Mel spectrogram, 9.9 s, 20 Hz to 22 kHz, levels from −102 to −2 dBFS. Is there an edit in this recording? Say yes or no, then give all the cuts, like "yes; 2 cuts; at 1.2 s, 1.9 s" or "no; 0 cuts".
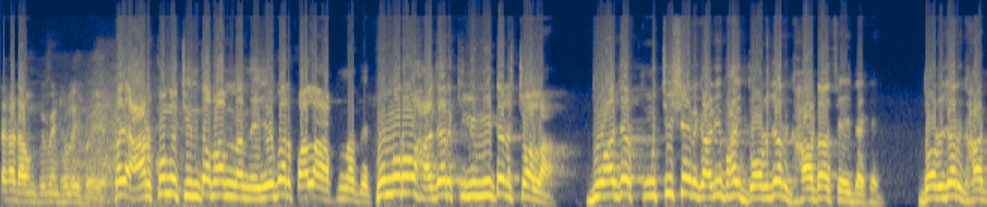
yes; 1 cut; at 3.7 s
